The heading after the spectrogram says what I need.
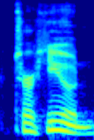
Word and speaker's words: Terhune: Brent Terhune I mean to me am i pronouncing Terhune right sure yeah I say Terhune so ternoon yeah you obviously adopted the name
